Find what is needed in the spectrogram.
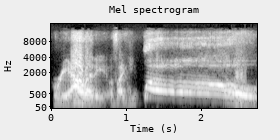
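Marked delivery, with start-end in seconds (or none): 1.2-2.8 ecstatic whoa. Retold or imitated. Reliving awakening moment.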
